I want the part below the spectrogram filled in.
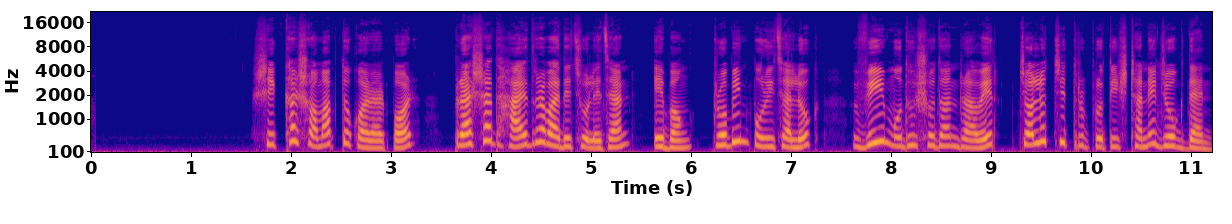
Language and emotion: Bengali, neutral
